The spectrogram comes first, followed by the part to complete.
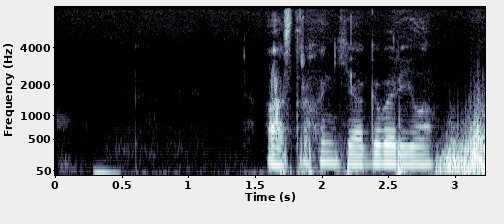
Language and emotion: Russian, neutral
